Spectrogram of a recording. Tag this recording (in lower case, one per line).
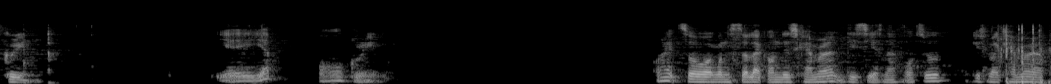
speech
